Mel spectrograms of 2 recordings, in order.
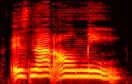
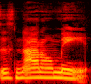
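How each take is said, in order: First: "It's not on me" slow, "not" hit hard and louder; stress on not. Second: Said in the usual way. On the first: Acted. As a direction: lean on "not", drawn out. Repeats refusal, first emphatic.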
